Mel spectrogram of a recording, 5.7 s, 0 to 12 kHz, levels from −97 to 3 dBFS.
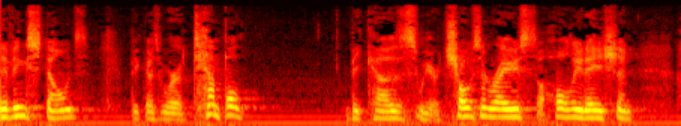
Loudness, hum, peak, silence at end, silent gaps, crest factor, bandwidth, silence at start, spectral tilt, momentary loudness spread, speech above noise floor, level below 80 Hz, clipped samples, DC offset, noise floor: -29 LUFS; none; -10 dBFS; 0 s; none; 18 dB; 11 kHz; 0 s; -5.5 dB/octave; 12 LU; 24 dB; -52 dBFS; under 0.1%; under 0.1%; -52 dBFS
